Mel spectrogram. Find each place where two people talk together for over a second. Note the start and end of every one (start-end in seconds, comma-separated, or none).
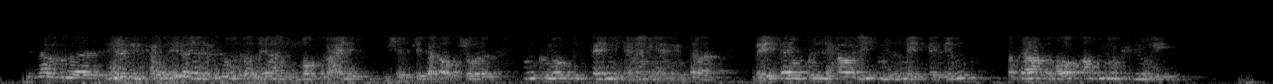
1.0-2.6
